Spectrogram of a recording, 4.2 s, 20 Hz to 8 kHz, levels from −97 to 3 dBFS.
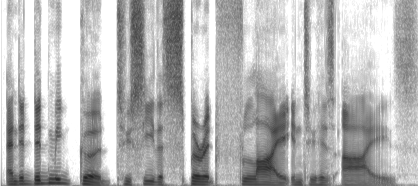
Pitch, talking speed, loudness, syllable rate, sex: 100 Hz, 185 wpm, -19 LUFS, 3.7 syllables/s, male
